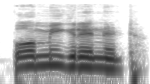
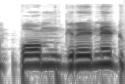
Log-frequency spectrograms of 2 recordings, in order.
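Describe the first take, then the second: First: पोमीग्रेनेट with "mee" in the middle; four-syllable pronunciation. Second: पोमग्रेनेट with no vowel after "pom"; variant pronunciation. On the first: Teacher says the word for spelling, पोमीग्रेनेट with "mee". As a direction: say पोमीग्रेनेट as "po-mee-gre-net". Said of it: "तो जैसा पोमीग्रेनेट बोला". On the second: Teacher shows how some people say it, पोमग्रेनेट as "pom-grenet". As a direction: say पोमग्रेनेट as "pom-gre-net", three syllables. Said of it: "कुछ लोग पोमग्रेनेट भी बोलते हैं". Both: Shown as a demonstration.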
